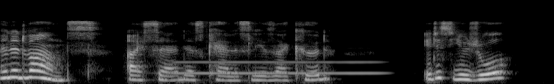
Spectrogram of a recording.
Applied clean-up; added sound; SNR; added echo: none; Wind instrument, woodwind instrument; 15 dB; none.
